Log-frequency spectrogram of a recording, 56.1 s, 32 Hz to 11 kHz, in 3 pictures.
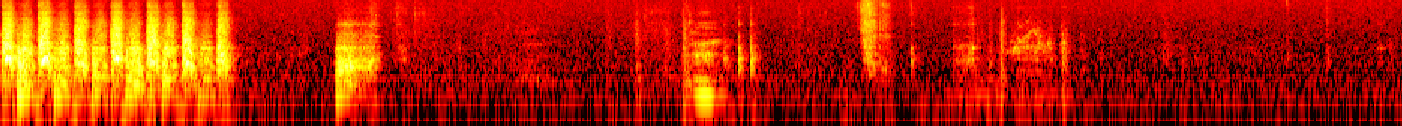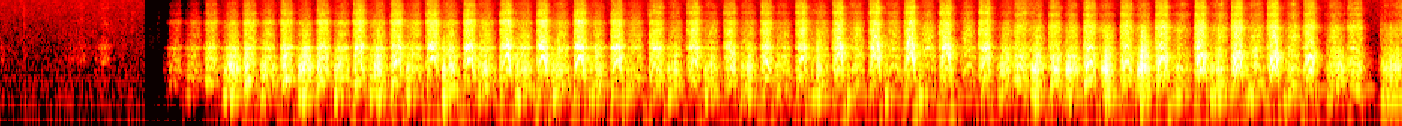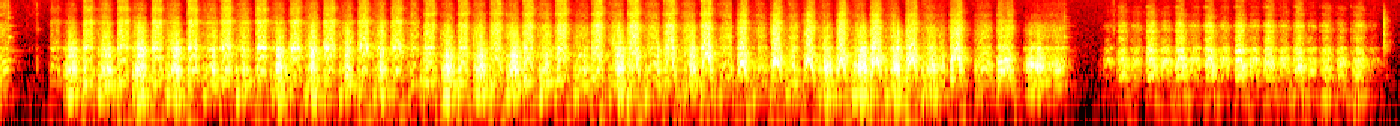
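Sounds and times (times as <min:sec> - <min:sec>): hand saw cutting wood: 0:00.0 - 0:03.2, 0:20.9 - 0:55.9.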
